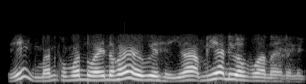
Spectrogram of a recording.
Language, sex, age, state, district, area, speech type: Assamese, male, 30-45, Assam, Dhemaji, rural, conversation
